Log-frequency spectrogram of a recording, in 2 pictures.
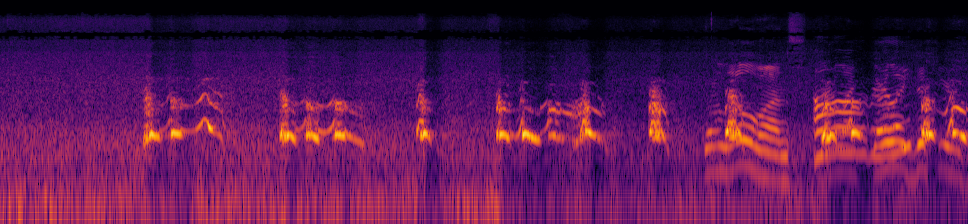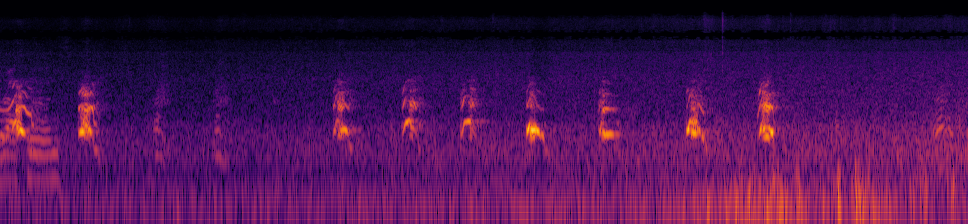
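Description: Husky-type dog whining and yipping in excitement while straining after raccoons: short rising and falling cries, a run of longer wavering whines in the middle, then single yelps about every half second to a second near the end.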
